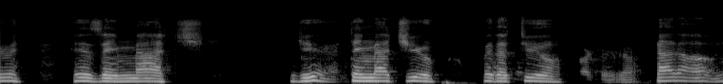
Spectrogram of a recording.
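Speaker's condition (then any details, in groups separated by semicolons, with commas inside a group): Cerebral palsy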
